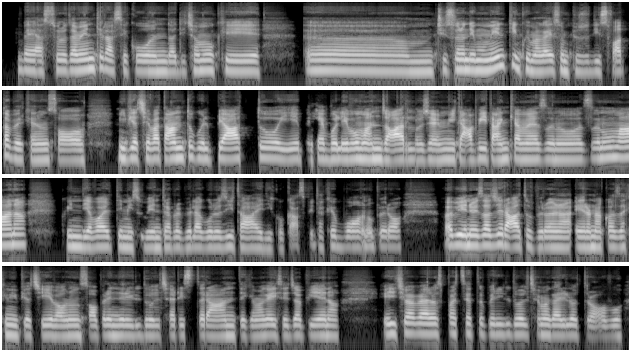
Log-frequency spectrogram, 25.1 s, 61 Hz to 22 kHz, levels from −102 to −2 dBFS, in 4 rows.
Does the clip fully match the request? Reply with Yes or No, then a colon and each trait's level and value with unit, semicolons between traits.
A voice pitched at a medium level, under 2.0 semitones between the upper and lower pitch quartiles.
Yes: medium, 180 Hz; narrow, 1.4 semitones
